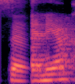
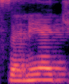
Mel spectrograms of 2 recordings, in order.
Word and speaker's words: Ksenia: So my name is Senia Castanenka, that's Senia K is silent, and I'm an assistant professor here at Massachusetts General Hospital and Harvard Medical School.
